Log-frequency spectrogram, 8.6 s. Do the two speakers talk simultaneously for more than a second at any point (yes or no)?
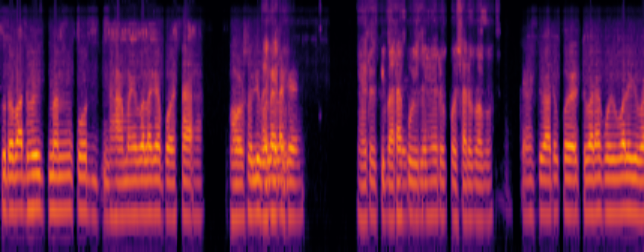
yes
